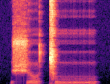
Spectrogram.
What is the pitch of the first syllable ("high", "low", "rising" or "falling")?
low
